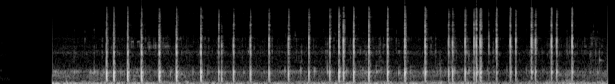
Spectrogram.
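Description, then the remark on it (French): Two sperm whales trade rapid click sequences, a steady stream of sharp, loud clicks repeating for several seconds over a low underwater rumble, with some clicks bunching closely together. “Oui, c'est très rapide et ce sont deux cachalots, deux séquences qui s'enchaînent deux fois de suite.”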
